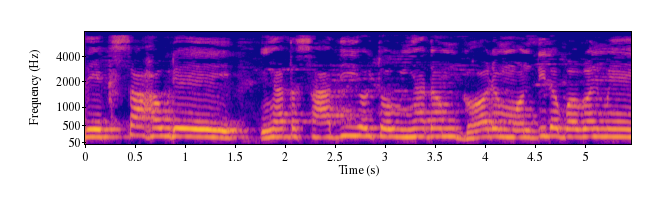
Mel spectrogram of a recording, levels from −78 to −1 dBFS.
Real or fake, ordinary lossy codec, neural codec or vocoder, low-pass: real; MP3, 32 kbps; none; 7.2 kHz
